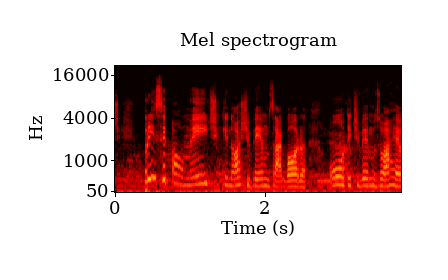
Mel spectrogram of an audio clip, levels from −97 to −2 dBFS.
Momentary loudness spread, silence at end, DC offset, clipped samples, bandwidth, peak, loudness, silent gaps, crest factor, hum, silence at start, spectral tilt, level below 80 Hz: 6 LU; 0 s; under 0.1%; under 0.1%; 13 kHz; -28 dBFS; -46 LUFS; none; 18 dB; none; 0 s; -3.5 dB/octave; -62 dBFS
